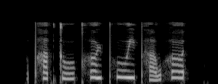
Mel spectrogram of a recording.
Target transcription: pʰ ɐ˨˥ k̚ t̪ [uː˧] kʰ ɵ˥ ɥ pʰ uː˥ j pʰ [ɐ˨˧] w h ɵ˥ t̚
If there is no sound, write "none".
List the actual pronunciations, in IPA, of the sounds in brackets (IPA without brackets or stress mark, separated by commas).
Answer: uː˨˧, ɐ˨˥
